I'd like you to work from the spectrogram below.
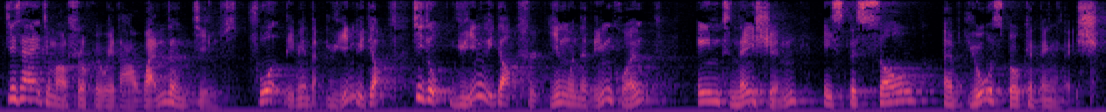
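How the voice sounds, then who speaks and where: A male teacher giving a spoken English lesson, slowly modelling phrases and then explaining them in quick asides. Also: medium pitch, big pitch swings, a little mellow, in a large hall.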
